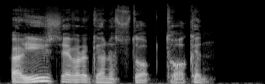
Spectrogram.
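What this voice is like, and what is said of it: Thick Glaswegian accent. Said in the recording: “in a thick Glaswegian accent that Danny could barely translate”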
